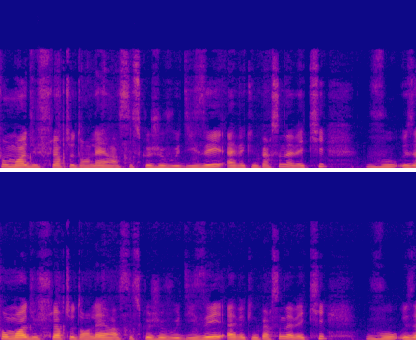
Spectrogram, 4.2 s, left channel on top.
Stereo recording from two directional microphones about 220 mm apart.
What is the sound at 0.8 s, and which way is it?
A woman's voice, 35° left (ahead or behind).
